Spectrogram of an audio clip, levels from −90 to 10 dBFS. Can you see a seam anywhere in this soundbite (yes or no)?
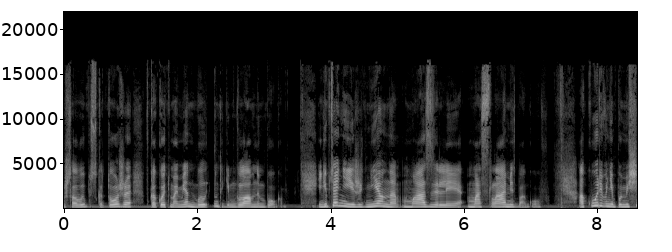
yes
